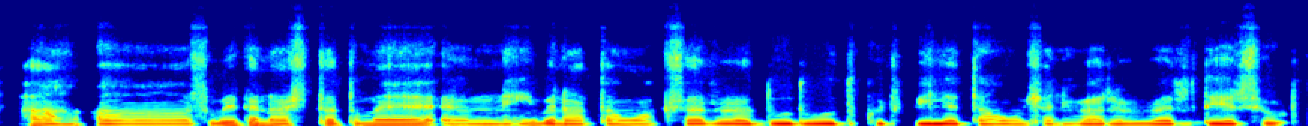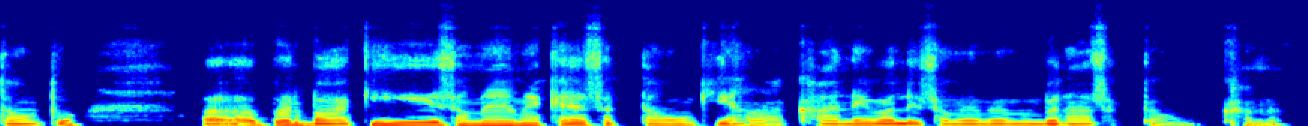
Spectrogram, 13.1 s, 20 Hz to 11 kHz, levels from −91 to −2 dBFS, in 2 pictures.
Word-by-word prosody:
हाँ 150 -3 0
अ, 145 +1 -3
सुबह 165 +4 +2
का 175 - +3
नाश्ता 150 +1 -2
तो 150 - -4
मैं 155 0 +2
अ, 145 - -5
नहीं 135 +1 -4
बनाता 140 -1 0
हूँ 140 0 -2
अक्सर 140 +1 +1
दूध-वूध 275 0 +5
कुछ 275 -1 -4
पी 270 - +8
लेता 275 - +3
हूँ। 140 +2 -2
शनिवार-रविवार 130 0 0
देर 135 0 +7
से 135 - 0
उठता 130 +1 -5
हूँ 130 0 -2
तो, 175 +4 -3 0.6
अ - - +2
अ, 170 - -1
पर 185 0 +2
बाकी 145 +10 +1 0.2
ये 200 - +4
समय 180 -1 +1
मैं 175 0 0
कह 150 +2 +1
सकता 155 0 -7
हूँ 150 0 -4
कि 150 +2 -2
हाँ 135 -2 -9
खाने 135 +2 -3
वाले 145 0 +3
समय 140 0 -5
में 145 0 -3
मैं 140 -1 -4
बना 130 0 -4
सकता - - -17
हूँ 135 0 -18 0.2
खाना। 140 -2 -12
145 Hz, 200 wpm, -23 LUFS, 135-155 Hz, 0.6 s, पी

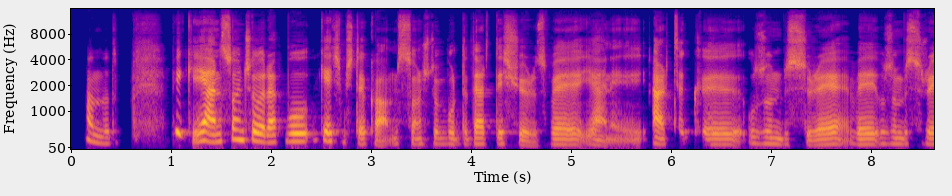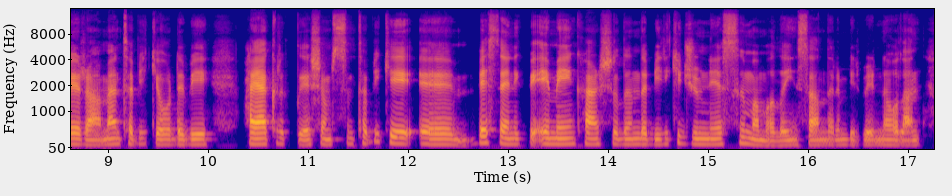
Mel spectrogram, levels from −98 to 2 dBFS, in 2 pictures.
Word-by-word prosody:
Anladım. 170 -7 -5 0.5
Peki, 450 -1 +3
yani, 200 -4 +10
sonuç 255 +4 +2
olarak 195 -3 +5
bu 210 +1 +5
geçmişte 225 -2 +1
kalmış. - - -1
Sonuçta 145 - -5
burada 145 -1 -7
dertleşiyoruz 150 0 0
ve, 135 - +2 0.3
yani, - - -3
eee, - - -11
artık, 450 +1 +1
ııı, 140 0 -2
uzun 155 -3 -7
bir 140 - -8
süre 135 +3 +1
ve 140 +1 0
uzun 150 0 -8
bir 145 - -5
süreye 145 -1 +1
rağmen, 140 +3 0
tabii 150 0 -7
ki 135 - -4
orada 130 0 -5
bir 135 0 -3 0.3
hayal 145 0 +8
kırıklığı 150 -3 -9
yaşamışsın. 135 +3 -4
Tabii 210 +8 -10
ki, 160 +3 +1
eee, 135 -2 +1 0.2
5 175 0 +2
senelik 145 -5 -2
bir - - +2
emeğin 145 0 +1
karşılığında 140 -1 -3
1-2 140 +6 -8
cümleye 140 -1 -4
sığmamalı 125 -8 -5
insanların 125 - -5
birbirine - - -7
olan - - -4
145 Hz, 155 wpm, -23 LUFS, 135-160 Hz, 0.5 s, yani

